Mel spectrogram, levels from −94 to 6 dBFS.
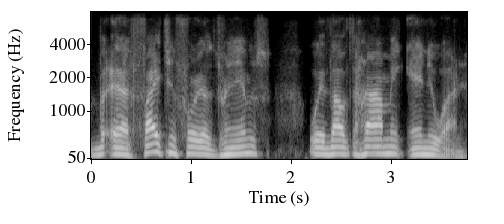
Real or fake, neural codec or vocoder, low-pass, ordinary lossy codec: fake; codec, 16 kHz, 8 kbps, FunCodec, trained on Chinese and English, 25 frames a second; 7.2 kHz; Opus, 32 kbps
